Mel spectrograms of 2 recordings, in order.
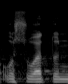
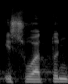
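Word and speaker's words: أسوة: Ada yang bacanya uswatun boleh, ada yang bacanya iswatun juga boleh.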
